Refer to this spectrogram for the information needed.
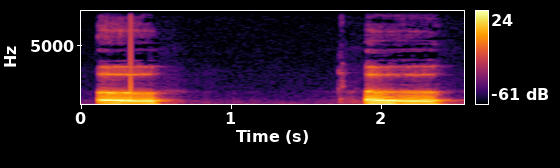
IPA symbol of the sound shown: u:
